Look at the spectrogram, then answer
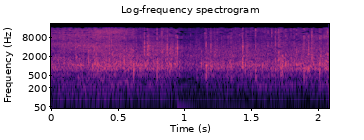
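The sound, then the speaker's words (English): An audience claps together in a dense, steady burst of applause, many hands blending into a bright, hissing wash that holds level for about two seconds, with no voices over it. “And that is something we should clap about, because today when we leave this place, we don't leave defeated, we leave victorious.”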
